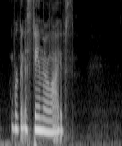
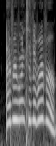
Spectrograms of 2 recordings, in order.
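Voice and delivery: high, urgent rallying call, only slightly louder; rally the herd with a pitched-up call; restrained storybook bellow; 8 semitones higher, 3 dB louder, faster than usual. A narrator's reading. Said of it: "bellowed Rodney".

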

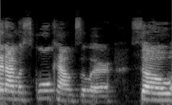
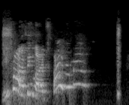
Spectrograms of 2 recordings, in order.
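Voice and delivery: probing counselor; 12 semitones higher, 4 dB quieter than usual. Retold or imitated. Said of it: "So I said".

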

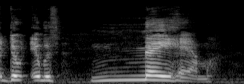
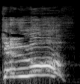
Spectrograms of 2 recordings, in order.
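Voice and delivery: loud, high panicked yell; retold cry of alarm; freaking out; 14 semitones higher, 10 dB louder than usual. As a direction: beg for help in a mock shriek. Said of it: "he's freaking out".

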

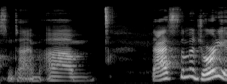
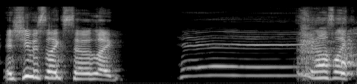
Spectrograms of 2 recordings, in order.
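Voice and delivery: louder, higher, breathless with excitement; excited retelling; 13 semitones higher, 8 dB louder than usual. Real, not acted. To friends, reliving the surprise, excited and loud. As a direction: tell it all fired up.

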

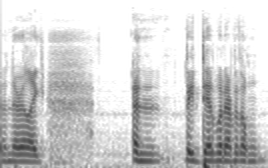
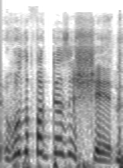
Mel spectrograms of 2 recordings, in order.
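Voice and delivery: incredulous, higher rant; can't believe anyone does this; exasperated; 8 semitones higher than usual. Real, not acted.

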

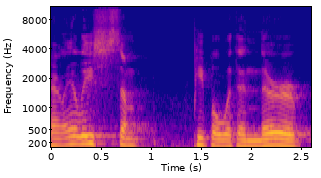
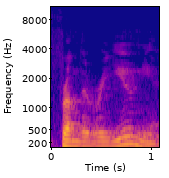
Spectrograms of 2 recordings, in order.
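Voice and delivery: "from the reunion" dropped lower after a long pause; delayed, lower finish on "from the reunion"; dramatic pause; 5 semitones lower, 5 dB quieter than usual. Pretend. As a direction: land "from the reunion" low as a slogan payoff. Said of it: "The pause was good".

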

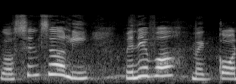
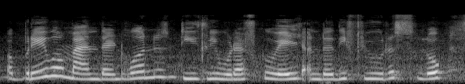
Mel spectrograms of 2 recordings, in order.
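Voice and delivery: plain reading voice

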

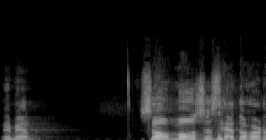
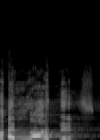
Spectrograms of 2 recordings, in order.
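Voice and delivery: high laughing delight; 5 dB louder than usual. Real, not acted. Pastor delighting in the story, laughing. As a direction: laugh through the words.

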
